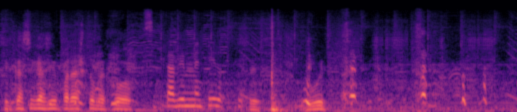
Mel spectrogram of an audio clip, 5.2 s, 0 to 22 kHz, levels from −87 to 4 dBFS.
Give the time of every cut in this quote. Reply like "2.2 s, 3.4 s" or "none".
1.5 s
